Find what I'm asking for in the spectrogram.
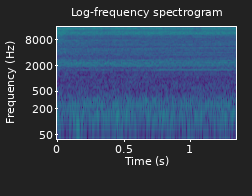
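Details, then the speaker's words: Brand-new Corsair RM1000x PSU with an RTX 4070 Ti, after a FurMark run caused a click and shutdown; the PSU now gives a loud coil-whine buzz with fan hiss and the system shuts down with a click. Replacing the PSU fixed it. "right here it's a crazy coil line that I will have to do something about it"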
